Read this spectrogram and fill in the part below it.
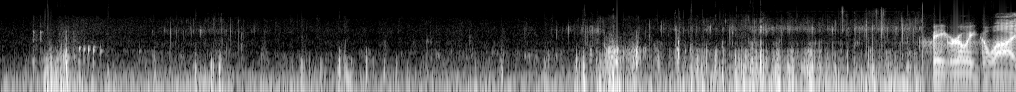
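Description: Water rumbles dully, heard from underwater, with soft knocks.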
